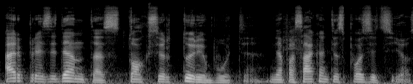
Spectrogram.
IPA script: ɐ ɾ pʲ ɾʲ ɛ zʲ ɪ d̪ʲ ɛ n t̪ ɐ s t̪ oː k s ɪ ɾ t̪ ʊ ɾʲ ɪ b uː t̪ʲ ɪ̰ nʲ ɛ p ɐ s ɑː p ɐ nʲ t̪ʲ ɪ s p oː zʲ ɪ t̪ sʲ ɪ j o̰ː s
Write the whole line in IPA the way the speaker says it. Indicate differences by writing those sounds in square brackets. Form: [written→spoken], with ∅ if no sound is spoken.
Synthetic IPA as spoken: ɐ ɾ pʲ ɾʲ ɛ zʲ ɪ d̪ʲ ɛ n t̪ ɐ s t̪ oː k s ɪ ɾ t̪ ʊ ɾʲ ɪ b uː t̪ʲ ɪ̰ nʲ ɛ p ɐ s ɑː [p→k] ɐ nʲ t̪ʲ ɪ s p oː zʲ ɪ t̪ sʲ ɪ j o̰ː s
